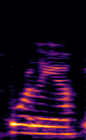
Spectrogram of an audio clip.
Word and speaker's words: Forleo: Forleo, yeah. – What did I say her name wrong? – Forleo. – That's what I said.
